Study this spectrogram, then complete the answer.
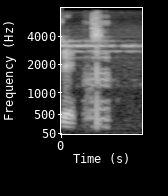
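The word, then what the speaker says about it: read: স্টেটমেন্টে হয় বইটি পড়া হয়, দা বুক ইজ রেড, বইটি পড়া হয় না, দা book is নট রেড। রিড এর পাস্ট পার্টিসিপল উচ্চারণ হচ্ছে কি আর রেড, কিন্তু বানান একই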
